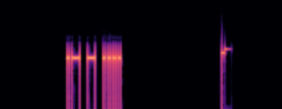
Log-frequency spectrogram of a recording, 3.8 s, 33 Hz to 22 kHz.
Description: Morse code, heard as a keyed tone, about 36 wpm, 700 Hz. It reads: ATH
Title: Top Three Letter Combinations in Words 35wpm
